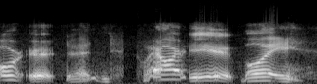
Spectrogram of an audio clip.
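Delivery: very slow, strained, throaty, throat-straining calling voice. Game master voices someone calling for orden from an alleyway, strained throaty voice. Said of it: "that's killer on my throat".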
